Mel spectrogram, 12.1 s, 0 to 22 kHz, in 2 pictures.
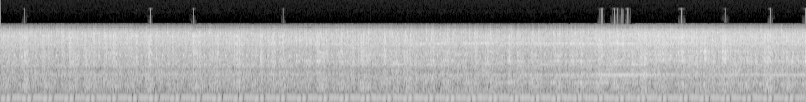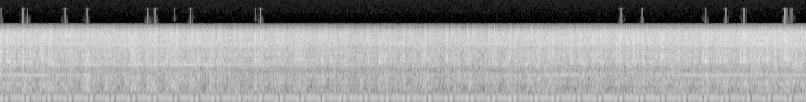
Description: My 54 plate newage subaru wrx making strange knocking ticking noise.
